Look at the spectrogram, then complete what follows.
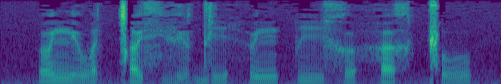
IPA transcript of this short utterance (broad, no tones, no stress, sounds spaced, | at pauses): ɵ nʲ o w ɐ ǀ ɐ sʲ vʲ o d i h ʉ nʲ p i x ɵ h ɐ x ǁ u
